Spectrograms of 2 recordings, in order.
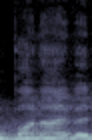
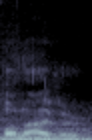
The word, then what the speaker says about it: Bon Iver: Yeah, and there was even, like, sometimes you get the good old Boniver or Bon Iver, depending who you are and how you Bon pronounce Iver. it. Bon Iver.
